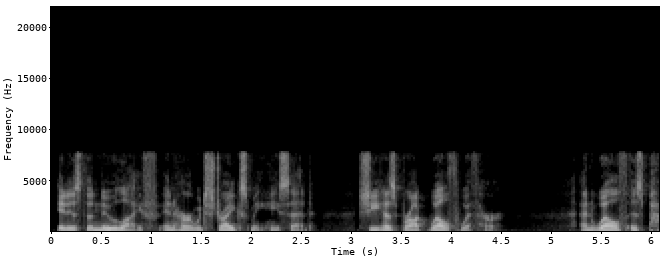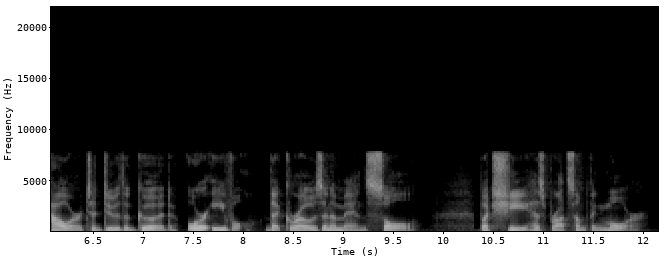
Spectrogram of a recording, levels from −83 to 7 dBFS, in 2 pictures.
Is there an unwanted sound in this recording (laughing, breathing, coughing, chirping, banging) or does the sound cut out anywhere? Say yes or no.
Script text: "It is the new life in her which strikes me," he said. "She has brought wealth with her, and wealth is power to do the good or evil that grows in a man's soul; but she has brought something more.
no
